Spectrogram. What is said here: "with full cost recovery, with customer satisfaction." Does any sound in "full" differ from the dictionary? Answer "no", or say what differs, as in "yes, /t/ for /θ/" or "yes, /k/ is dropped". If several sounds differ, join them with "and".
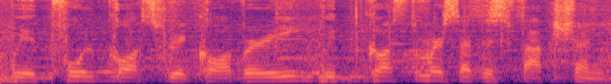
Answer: no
